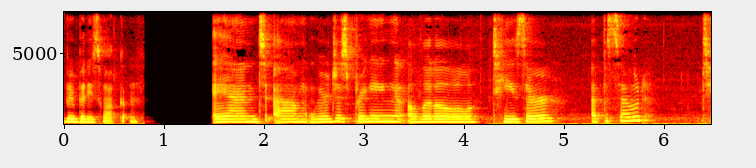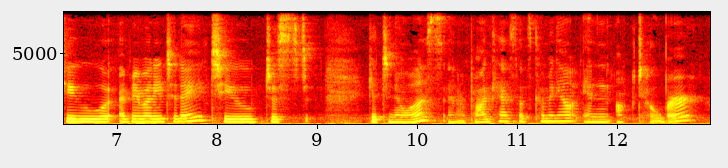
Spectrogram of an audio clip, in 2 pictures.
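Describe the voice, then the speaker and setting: In a normal speaking voice, a woman talks with an American accent. Her medium pitch shows ordinary variation, and her pace is fairly slow. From Minnesota, US Midwest. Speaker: podcast host. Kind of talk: casual chat.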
